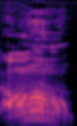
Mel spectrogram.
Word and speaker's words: Om: And according to him, and it just felt so resonant, so correct, depending upon the dialect and the people, Om can be pronounced a whole lot of ways. Now, you will find spiritual masters and gurus who say it must be pronounced Aum. Others will say it's Om or whatnot. You can have so many different ways of doing it. And you're totally technically correct that it's actually a three-syllable word in Sanskrit.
